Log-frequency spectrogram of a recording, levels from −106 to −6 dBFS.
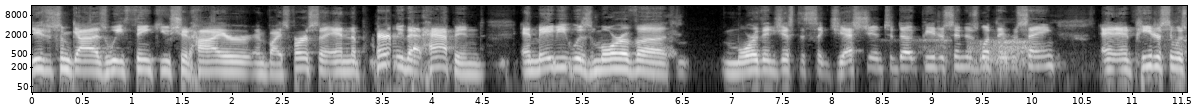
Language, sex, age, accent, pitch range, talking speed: English, male, 30-49, American, 140-180 Hz, 210 wpm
